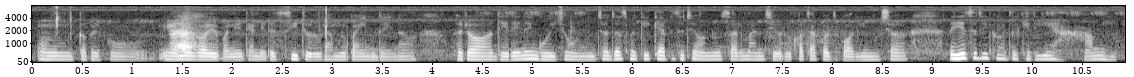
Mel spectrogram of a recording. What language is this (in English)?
Nepali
